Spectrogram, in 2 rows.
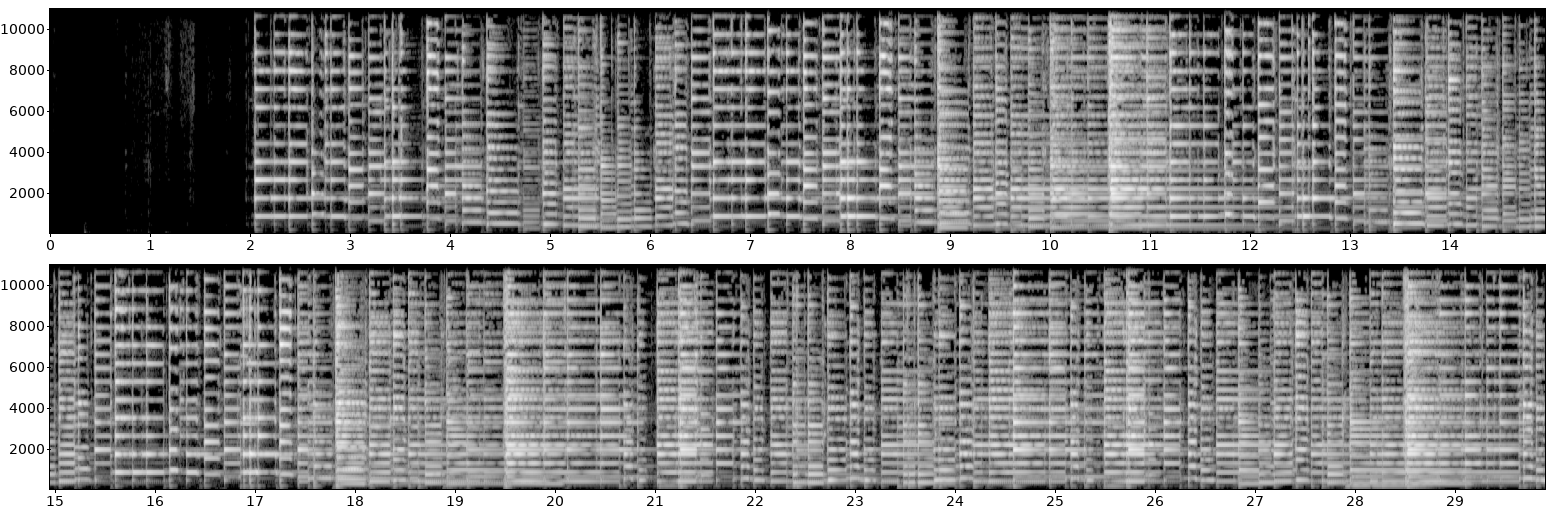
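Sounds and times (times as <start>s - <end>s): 
mandolin: 2.0s - 29.8s.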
